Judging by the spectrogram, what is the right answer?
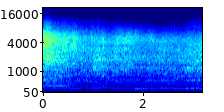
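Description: Race cars roaring down the front straight of a circuit, a steady loud broadband engine drone sustained throughout with no pauses.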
